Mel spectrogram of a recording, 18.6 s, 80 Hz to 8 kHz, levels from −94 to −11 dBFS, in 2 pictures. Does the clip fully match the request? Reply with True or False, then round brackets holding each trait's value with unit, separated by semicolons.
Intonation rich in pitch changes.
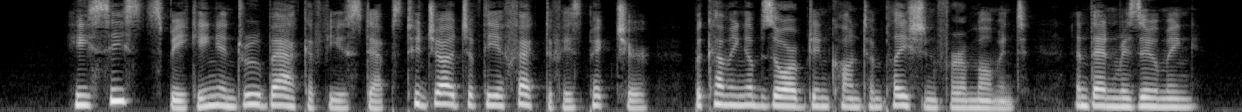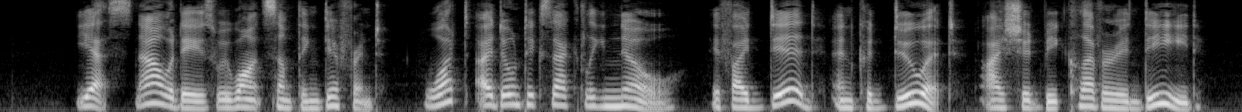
False (4.8 semitones)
